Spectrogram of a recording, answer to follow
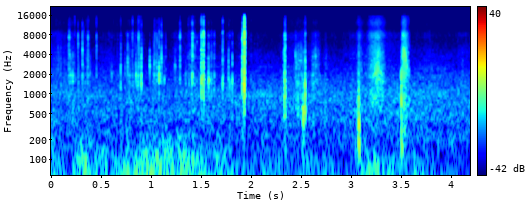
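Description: Hands handling a small metal fire-kit tin and cotton balls: a run of small clicks and rustles, with one sharper click about two seconds in.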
